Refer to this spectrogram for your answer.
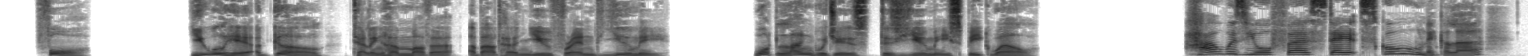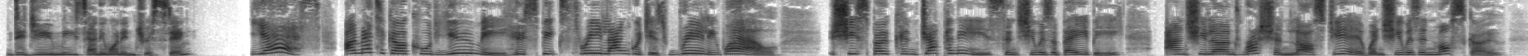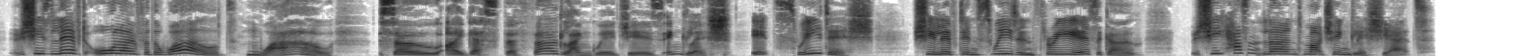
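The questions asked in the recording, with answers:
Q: What languages does Yumi speak well?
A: Japanese, Russian and Swedish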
